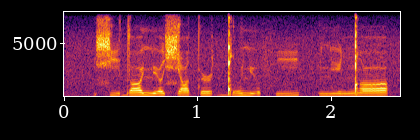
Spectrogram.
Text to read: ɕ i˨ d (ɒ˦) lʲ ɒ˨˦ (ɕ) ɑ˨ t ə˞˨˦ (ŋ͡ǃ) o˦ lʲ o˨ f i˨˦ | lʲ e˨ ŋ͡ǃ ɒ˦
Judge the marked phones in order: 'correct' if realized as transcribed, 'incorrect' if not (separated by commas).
correct, correct, incorrect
